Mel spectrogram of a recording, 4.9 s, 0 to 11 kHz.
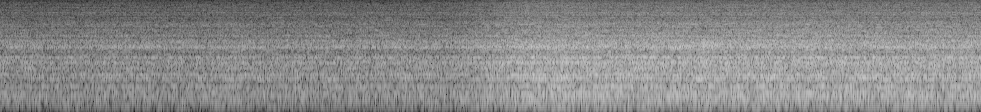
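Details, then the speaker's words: HMV Stereomaster 2328 stereo amplifier, early 1970s, on its own speakers: a steady, loud, unrhythmic hissing hash from the right-hand channel that shouldn't be there; source to be traced with a signal tracer. "That is coming out of the right hand channel. All that hash. Now that hash shouldn't be there."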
